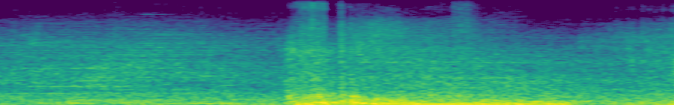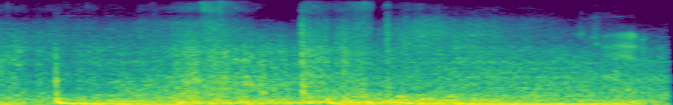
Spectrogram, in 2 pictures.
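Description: Booming Bombarda explosion spells in Hogwarts Legacy, several heavy blasts landing among continuous game noise and rumble, loud and close.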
